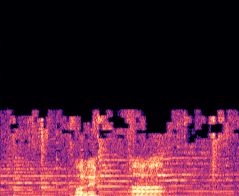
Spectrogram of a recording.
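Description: Speech over background music: two short drawn-out called syllables against a steady sustained music bed.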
